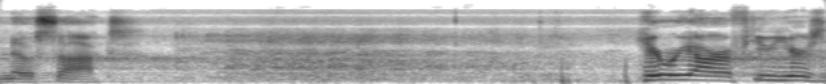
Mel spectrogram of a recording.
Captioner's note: audience laughs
